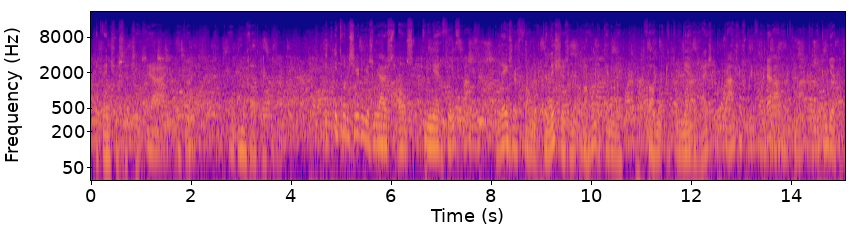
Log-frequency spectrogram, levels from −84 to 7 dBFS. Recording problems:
murmuring crowd; very loud; throughout; as loud as the speech

